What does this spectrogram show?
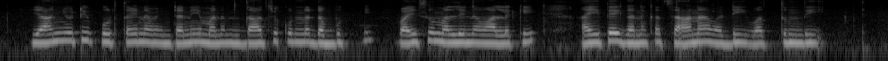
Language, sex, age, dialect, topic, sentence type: Telugu, female, 18-24, Southern, banking, statement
